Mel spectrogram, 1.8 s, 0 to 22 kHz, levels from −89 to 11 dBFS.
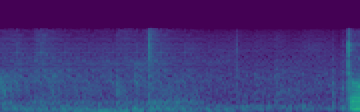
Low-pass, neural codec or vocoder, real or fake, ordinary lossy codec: none; codec, 16 kHz, 0.9 kbps, LongCat-Audio-Codec; fake; none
